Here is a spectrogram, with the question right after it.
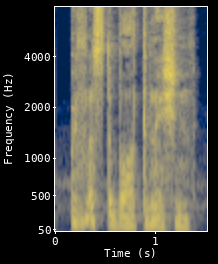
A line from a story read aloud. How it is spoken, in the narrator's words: croaked Alex in a panicked voice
